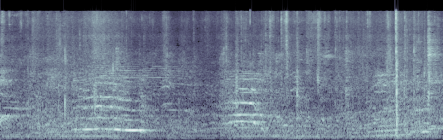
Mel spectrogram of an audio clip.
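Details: A large bovine at a busy morning cattle market gives a deep, steady moo near two seconds and a shorter rising one later. Men talk loudly throughout over a background of crowd noise.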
